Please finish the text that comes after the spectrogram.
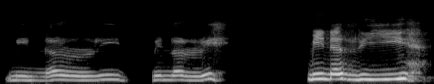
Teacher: री को हमने लंबा करना है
